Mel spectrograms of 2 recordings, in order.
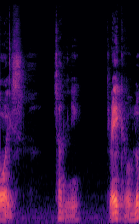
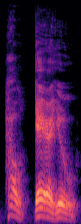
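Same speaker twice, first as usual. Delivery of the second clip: slow, louder indignant demand; 5 semitones higher, 8 dB louder, much slower than usual. A narrator's reading. Snape scolding the students, slow indignant demand. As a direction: drag it out, outraged. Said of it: "demanded Professor Snape".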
